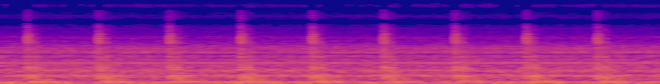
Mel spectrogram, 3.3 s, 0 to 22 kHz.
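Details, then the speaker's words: Vevor 8 kW diesel auxiliary heater starting up at about 11 °C outside, blowing cold air: crisp, evenly spaced ticks near three a second over fan rush, normal fuel pump priming that fades as it starts after several restarts. "Oui, pompe, on entend moins en moins la pompe."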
